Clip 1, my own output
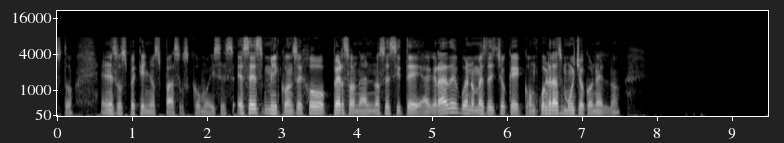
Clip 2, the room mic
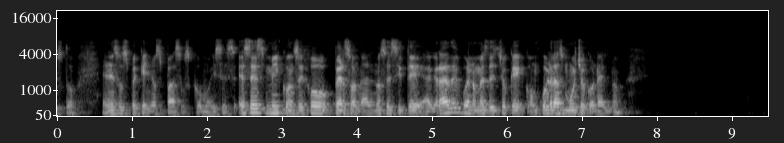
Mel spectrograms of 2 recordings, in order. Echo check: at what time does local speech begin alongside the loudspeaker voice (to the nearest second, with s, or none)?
none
